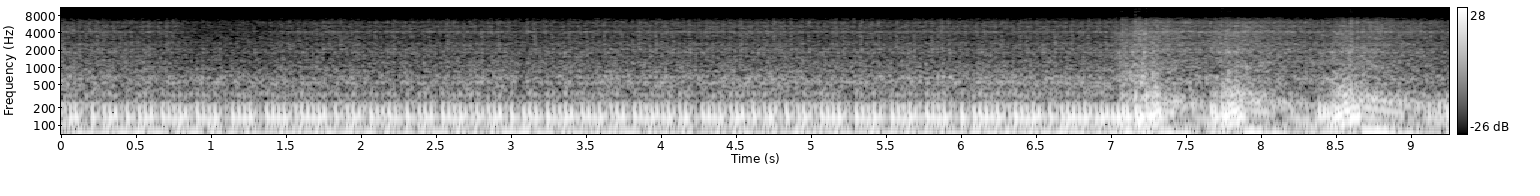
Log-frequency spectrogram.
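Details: Triumph Hurricane X75 triple, not fully warmed up, after carb rack rebuild and pilot screws richened slightly, left carb adjustment corrected: idles evenly with steady low burble, crisp clean throttle blips; sounds better, slightly rich with dark smoke off idle.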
